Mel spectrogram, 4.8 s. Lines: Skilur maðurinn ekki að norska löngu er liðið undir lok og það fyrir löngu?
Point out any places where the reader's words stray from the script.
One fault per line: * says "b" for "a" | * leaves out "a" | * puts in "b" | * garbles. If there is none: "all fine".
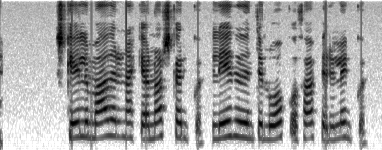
all fine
